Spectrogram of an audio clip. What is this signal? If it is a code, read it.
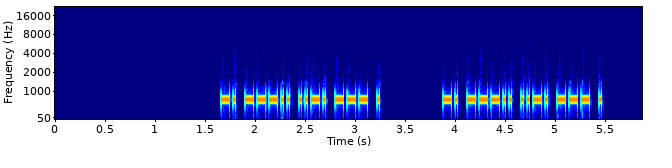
Morse code, heard as a keyed tone, about 40 wpm, 700 Hz. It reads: N8FOE N8FOE
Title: USA Call Signs - 5 Characters - Repeated 2x - 40wpm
